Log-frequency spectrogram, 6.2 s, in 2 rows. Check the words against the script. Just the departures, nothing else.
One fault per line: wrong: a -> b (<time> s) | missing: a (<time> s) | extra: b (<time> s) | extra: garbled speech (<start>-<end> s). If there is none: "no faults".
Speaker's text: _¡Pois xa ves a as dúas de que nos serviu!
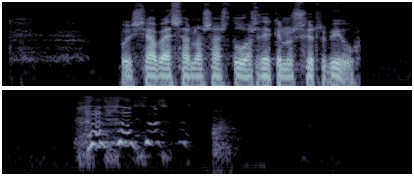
extra: nós (1.4 s)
